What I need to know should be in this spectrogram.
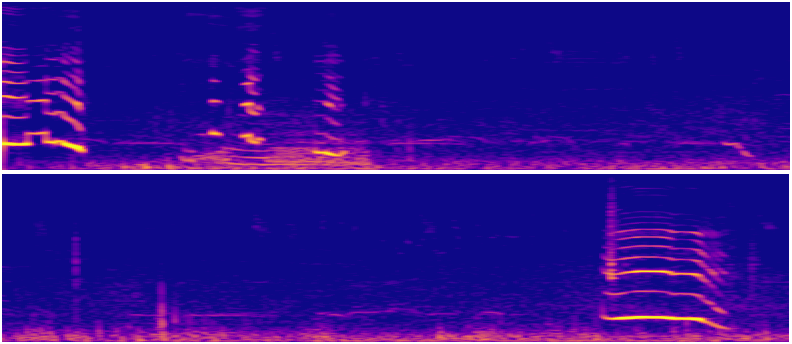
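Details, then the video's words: Rejected camel calf crying for its mother, with a mournful, distinctive voice. One harmonic bleat opens the clip and another closes it, each falling at the end. Fainter calls and a low murmur of background noise sit between them. "الصوت الحزين والمميز/ صوت صغير الجمل او الناقة -السَّقْب - الحَائل - الحوار"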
